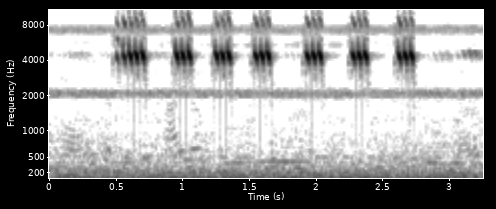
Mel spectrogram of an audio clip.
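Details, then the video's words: Crickets at night in a binaural nighttime ambience: sharp, high chirps of three or four quick pulses, about three each second, over a steady thin high-pitched hum. "Cricket Conversations"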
